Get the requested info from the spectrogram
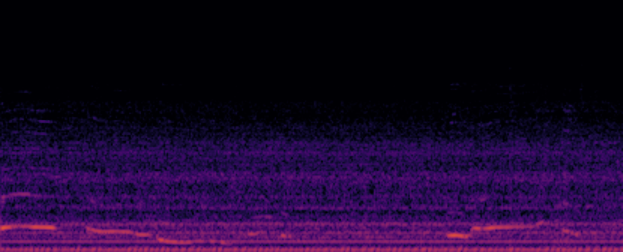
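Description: Steady hum of a bathroom ceiling exhaust fan. Over it, a few short wordless hums from a person's voice sliding in pitch, near the start and again about six seconds in.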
